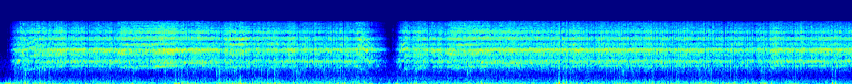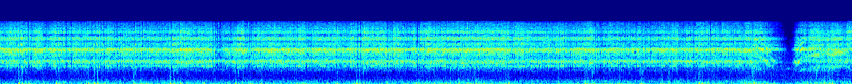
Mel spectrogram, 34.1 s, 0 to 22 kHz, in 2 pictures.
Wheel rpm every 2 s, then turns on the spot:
150, 220, 230, 160, 190, 230, 230, 230, 240, 230, 230, 230, 230, 230, 240, 230, 130.
none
